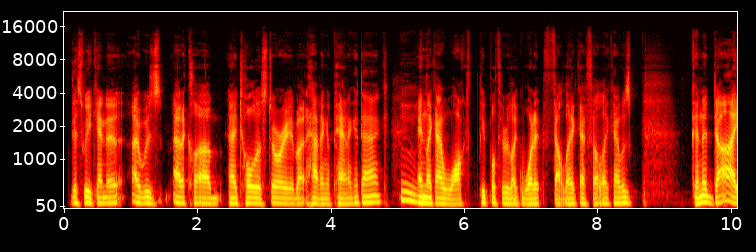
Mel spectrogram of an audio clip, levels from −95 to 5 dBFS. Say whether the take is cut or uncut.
cut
